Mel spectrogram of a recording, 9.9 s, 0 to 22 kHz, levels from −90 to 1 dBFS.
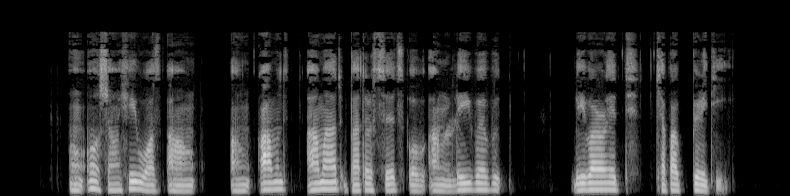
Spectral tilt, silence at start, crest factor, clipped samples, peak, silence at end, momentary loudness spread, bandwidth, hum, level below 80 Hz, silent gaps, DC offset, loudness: -6 dB/octave; 0.85 s; 20 dB; under 0.1%; -2 dBFS; 0.8 s; 12 LU; 11.5 kHz; none; -64 dBFS; 2.57-2.85 s, 6.57-6.61 s, 6.97-7.01 s, 8.60-8.65 s; under 0.1%; -22 LUFS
